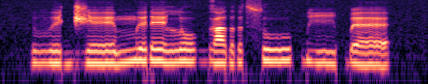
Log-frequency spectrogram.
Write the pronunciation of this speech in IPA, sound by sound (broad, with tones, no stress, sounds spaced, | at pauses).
β ɪ˨ d͡ʒ eː˨ m ɪ˦ ɾ e˨ l o˦ ɡ a˨ r s uː˦ ɓ iː˨ ɓ ɛ˨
